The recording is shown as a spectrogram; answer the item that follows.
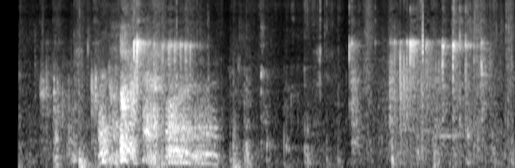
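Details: Several Shiba Inu puppies arriving lively at their daycare, giving two bursts of harsh, scratchy growling mixed with high yips, the first lasting about two seconds, the second starting near the five-second mark.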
